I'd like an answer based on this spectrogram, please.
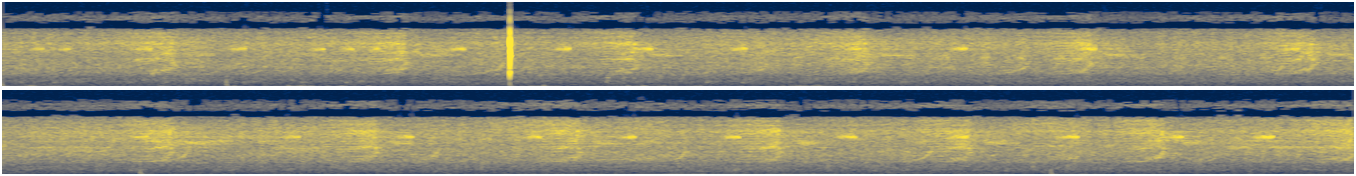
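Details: Walker's cicada (tsukutsuku-boshi) singing on a summer day: rapid, harsh, rhythmic pulses repeated about twice a second, shrill and high-pitched, with one sharp click and a steady hiss beneath.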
